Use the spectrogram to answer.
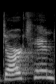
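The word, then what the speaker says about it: Darque Tan: And I first met her when she was working at is it Dartan? Am I saying it right? That's correct. Otherwise pronounced as Dark Quayan.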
